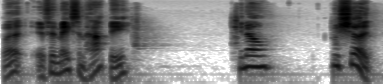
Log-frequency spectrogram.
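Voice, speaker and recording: A man's voice: fairly high pitch, measured pace, vocal fry, husky. A man hosting a playthrough, expressively reading a visual novel aloud and reacting to it with commentary. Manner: animated, reacts aloud to the story. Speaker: let's play host, reader.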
